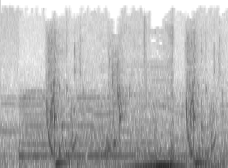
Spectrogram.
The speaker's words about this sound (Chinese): 扑通一声，石头跟手枪落进水里的声音传了上来。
